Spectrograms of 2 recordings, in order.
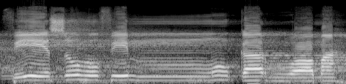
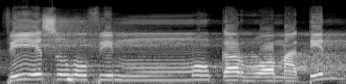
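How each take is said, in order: First: The phrase ends cut off with a final 'h'. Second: The phrase ends with a full 'tin' syllable. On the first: The reader stops at the end of the verse. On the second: The written form, read without stopping.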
